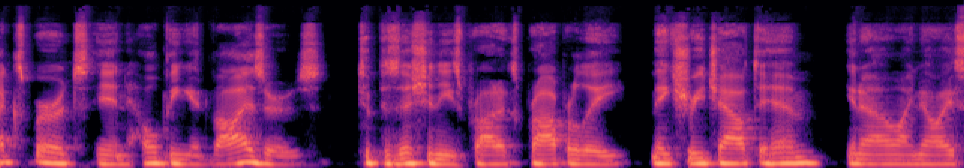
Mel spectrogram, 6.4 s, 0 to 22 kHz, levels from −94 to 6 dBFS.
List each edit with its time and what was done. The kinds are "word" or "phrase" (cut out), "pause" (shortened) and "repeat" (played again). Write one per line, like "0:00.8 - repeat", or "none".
0:02.3 - pause
0:04.3 - pause
0:04.6 - word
